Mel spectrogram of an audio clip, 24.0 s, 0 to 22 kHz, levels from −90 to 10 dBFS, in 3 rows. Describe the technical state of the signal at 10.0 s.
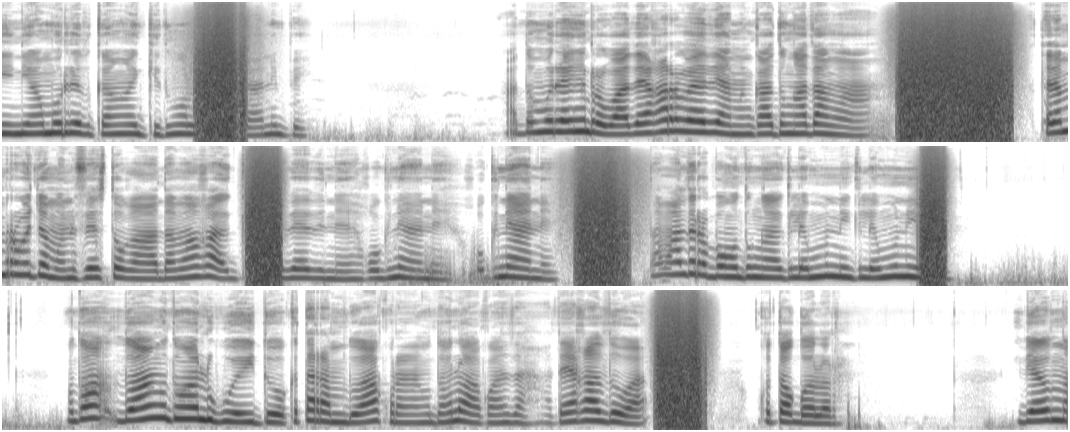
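At 10.0 s the speech is hit by a brief swish of static that rises from about 9.77 s, just after "manifesto kang atama", and clears by 10.17 s, before "esi ne". This is a wireless microphone noise hit: the analogue FM radio link faded for roughly 0.4 s as reflected signals cancelled the direct one, so the receiver's own hiss swelled up until the signal recovered.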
